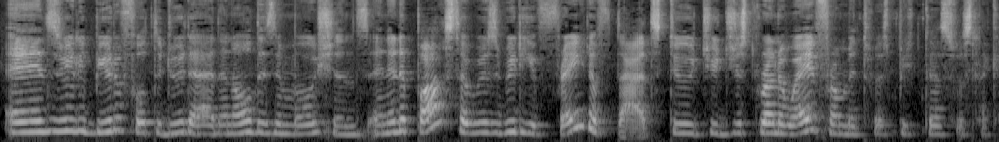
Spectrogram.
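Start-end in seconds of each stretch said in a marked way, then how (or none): none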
